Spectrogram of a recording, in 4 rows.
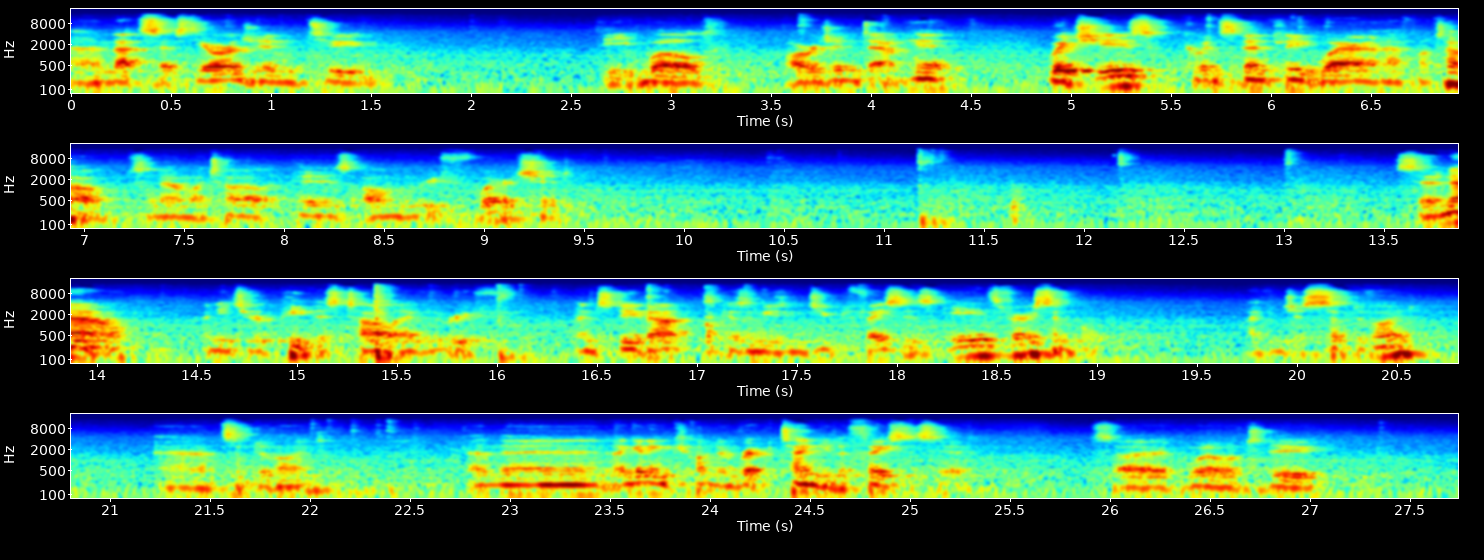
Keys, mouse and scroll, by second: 0.4 shift+middle click, 1.6 right click, 3.2 middle click, 3.6 shift+middle click, 3.8 ctrl+middle click, 4.4 g, 5.3 right click, 5.9 ctrl+middle click, 6.2 middle click, 7.2 shift+middle click, 7.4 middle click, 10.1 middle click, 11.3 ctrl+a, 13.9 middle click, 14.7 right click, 15.4 Tab, 16.1 a, 17.7 w, 20.2 w, 22.1 a, 22.3 z, 22.6 ctrl+click, 23.7 ctrl+click, 24.8 click, 24.9 a, 25.5 ctrl+click, 26.5 ctrl+click, 27.5 ctrl+click.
